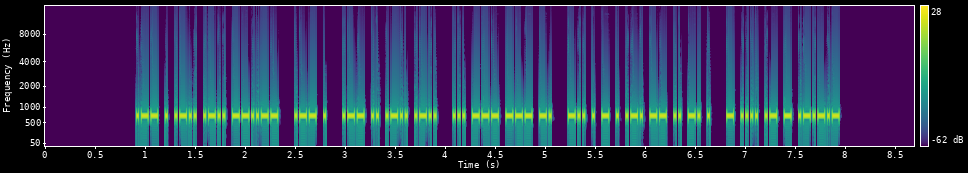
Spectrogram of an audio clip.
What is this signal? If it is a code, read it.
Morse code, heard as a keyed tone, about 50 wpm, 700 Hz. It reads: WELL, WE WILL SOON DETERMINE THAT.
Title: Sentences from Top 1000 Words - Review Part 4 - 50wpm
